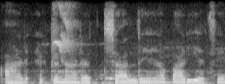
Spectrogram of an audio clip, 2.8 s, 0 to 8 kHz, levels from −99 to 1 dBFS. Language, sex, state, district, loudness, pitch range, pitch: Bengali, female, West Bengal, Malda, -17 LUFS, 195-215 Hz, 205 Hz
